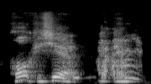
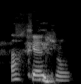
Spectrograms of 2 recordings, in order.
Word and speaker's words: Arcachon: Now, Lise is going to kill me for my French pronunciation with Hawkshire. Hawkshire? I can't say it. Arcachon. That's right. Arcachon, it's a tough one. It's got lots of R's and French sounds.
